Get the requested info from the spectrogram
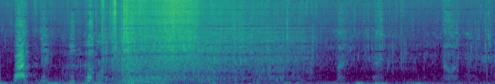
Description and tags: Dog bark and splash
A dog barks then lands in the water with a splash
